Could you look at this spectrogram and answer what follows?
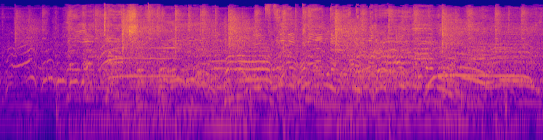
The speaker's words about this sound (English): Male and female winners scream and shout with jubilation.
